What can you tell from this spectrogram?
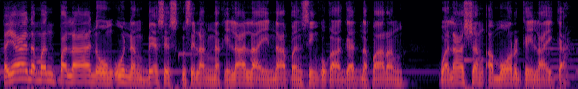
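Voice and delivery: ordinary talk, nothing marked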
